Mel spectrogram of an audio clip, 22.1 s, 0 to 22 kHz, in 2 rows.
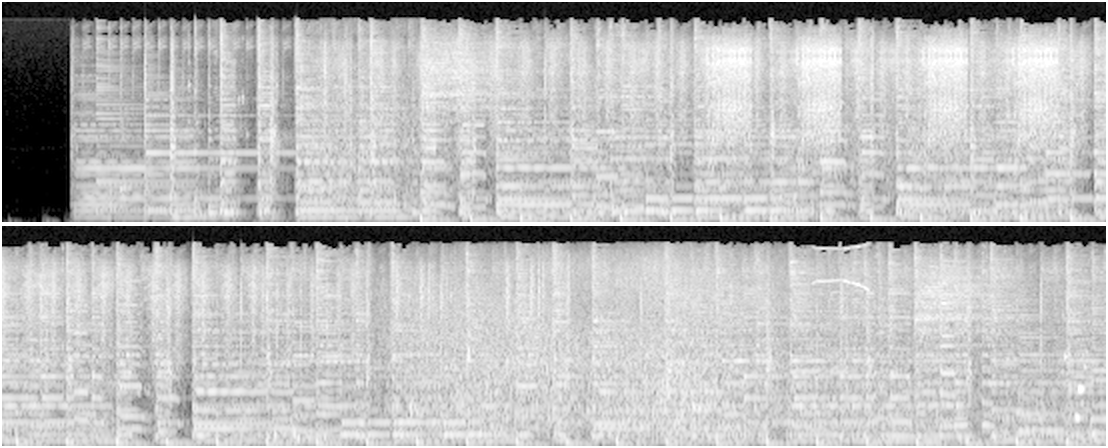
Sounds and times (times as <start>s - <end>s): Music: 0.7s - 22.0s.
